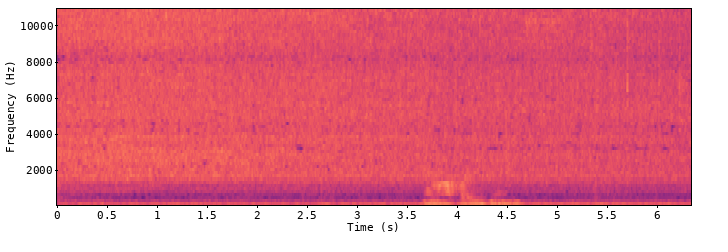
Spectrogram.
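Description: Kimchi and onions frying in bacon fat in a nonstick pan, with a steady sizzle while they are stirred.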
